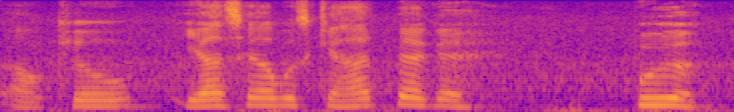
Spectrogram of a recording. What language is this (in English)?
Urdu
